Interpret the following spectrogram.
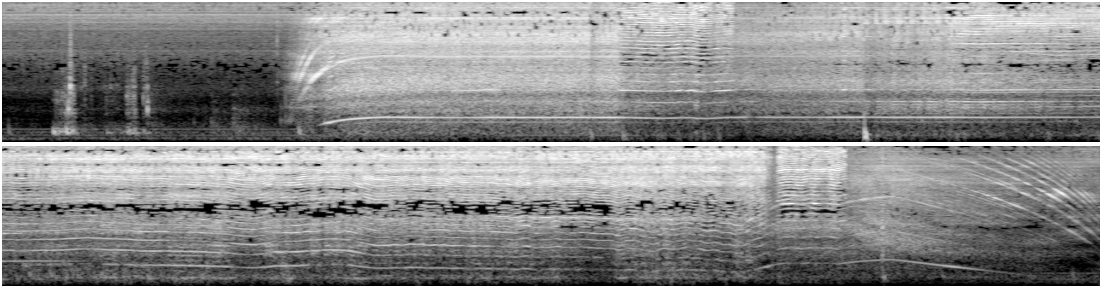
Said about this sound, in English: we're just using a handheld Dremel with a cutoff disc for metal on there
